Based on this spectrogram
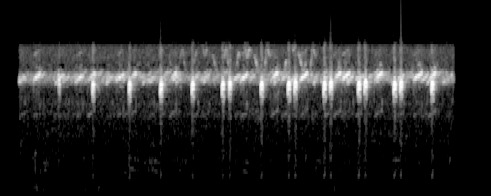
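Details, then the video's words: Virginia Rail song: a steady run of sharp, high double-noted 'cadick' or 'ticket' calls, roughly one pair every half second for five seconds. "Whereas the song of the Virginia Rail is a series of double-noted cadicks or tickets. Sounds like this."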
